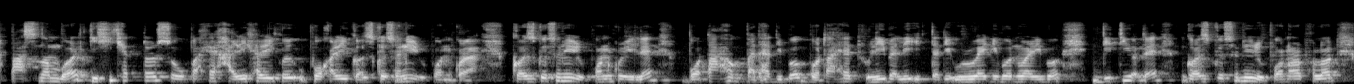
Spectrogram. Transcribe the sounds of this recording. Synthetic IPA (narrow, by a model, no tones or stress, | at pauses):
pãsnɔmbɔɹkixikʰɛtɹɔɹsowpaxɛxaɹixʰaɹikojupɔkaɹiɡɔzɡɔsɔniɹupɔnkɔɹa̰ɡ̥ɔzɡɔsoniɹupɔnkoɹilɛbɔtaɦɔk̚badʱadibɔbɔtaɦɛdʱulibaliʔitːadiuɹuajnibɔnʊaɹibɔditiotɛɡɔzɡɔsɔniɹupɔnɔɹpʰɔlɔt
